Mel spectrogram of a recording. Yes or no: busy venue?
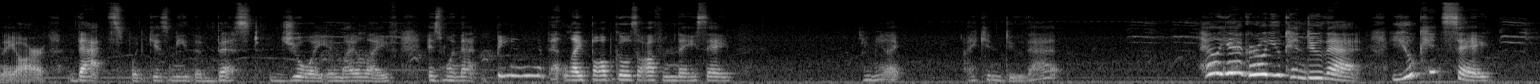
no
